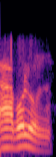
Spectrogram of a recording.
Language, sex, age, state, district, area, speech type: Bengali, male, 45-60, West Bengal, Hooghly, rural, conversation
